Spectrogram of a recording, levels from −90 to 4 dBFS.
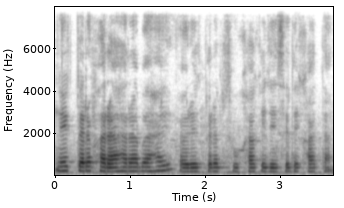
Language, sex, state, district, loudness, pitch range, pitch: Bhojpuri, female, Uttar Pradesh, Deoria, -19 LUFS, 180-200 Hz, 190 Hz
